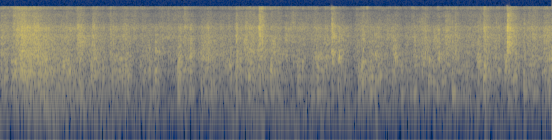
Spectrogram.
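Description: Racing pigeons coo softly while being fed at a loft, low murmuring calls layered over a steady rustling background, fairly faint and close, without speech.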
